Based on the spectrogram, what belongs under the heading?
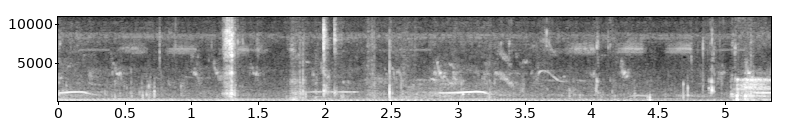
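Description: Chewing with the mouth closed, with a few soft clicks, while a bird repeats short whistled notes about once a second over a low steady hum.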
